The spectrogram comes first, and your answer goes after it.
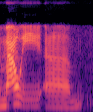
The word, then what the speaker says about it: Maui: my wii and i'm sure they have a maui other widely known as those okay they're beautiful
